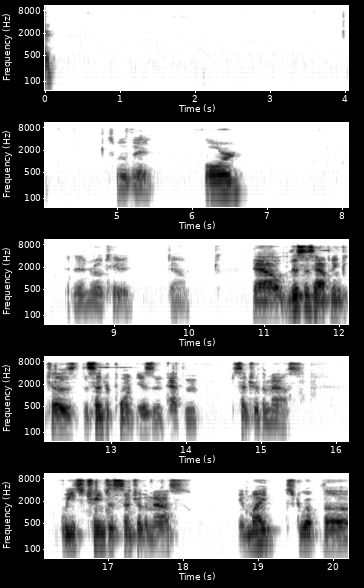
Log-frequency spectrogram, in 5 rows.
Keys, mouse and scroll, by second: 0.0 p, 0.6 click, 1.1 p, 3.7 click, 4.3 click, 5.2 click, 8.5 r, 8.7 p, 13.8 right click, 13.9 p, 16.4 alt+shift+p, 16.9 ctrl+alt+shift+c, 17.4 p, 17.6 click.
